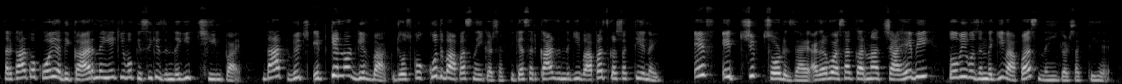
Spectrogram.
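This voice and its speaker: A female teacher goes through a story line by line, reading each English line slowly before explaining it in chatty Hindi and putting questions to her listeners. Her voice is high-pitched with a darkish tone.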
